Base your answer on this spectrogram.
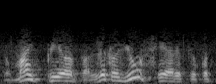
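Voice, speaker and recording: A man's voice: on the high side, big pitch swings, fast talker, a little hiss or hum. An actor playing a domineering middle-class father in a 1940s radio drama, with an imperious, clipped, exasperated manner. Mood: sternly scolding. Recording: muffled vintage 1940s radio recording.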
